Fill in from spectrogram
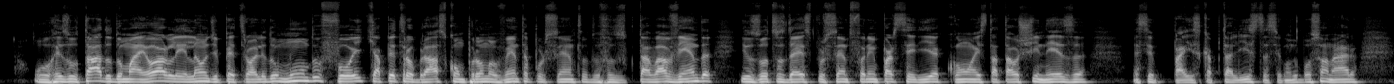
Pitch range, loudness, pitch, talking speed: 110-130 Hz, -20 LUFS, 120 Hz, 155 wpm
